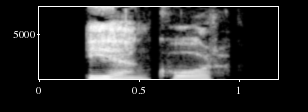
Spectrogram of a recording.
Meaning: 1. in such a case 2. this time (the same time last year or next year)
- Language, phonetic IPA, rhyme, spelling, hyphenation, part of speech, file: Hungarian, [ˈijɛŋkor], -or, ilyenkor, ilyen‧kor, adverb, Hu-ilyenkor.ogg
